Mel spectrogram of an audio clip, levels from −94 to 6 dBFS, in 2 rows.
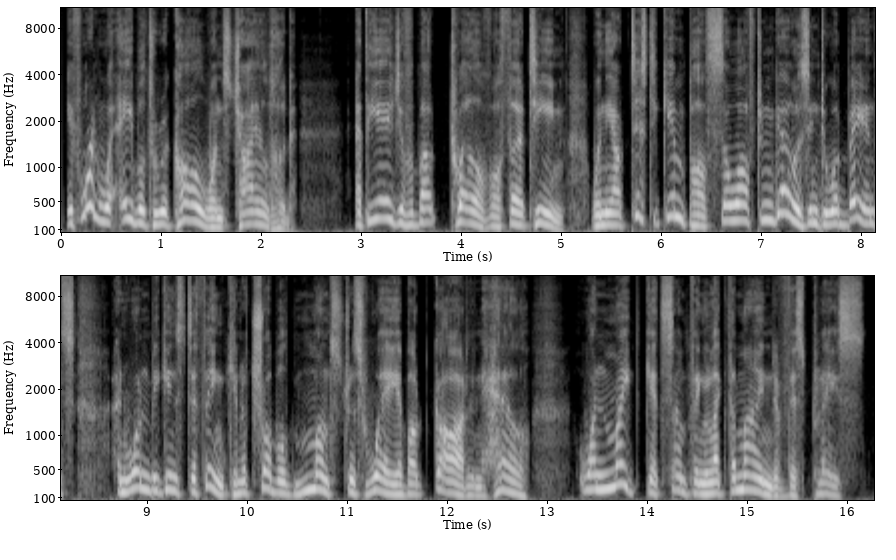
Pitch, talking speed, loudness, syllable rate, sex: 180 Hz, 175 wpm, -18 LUFS, 5.3 syllables/s, male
